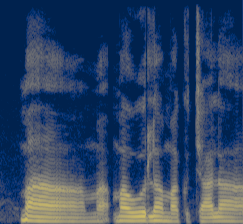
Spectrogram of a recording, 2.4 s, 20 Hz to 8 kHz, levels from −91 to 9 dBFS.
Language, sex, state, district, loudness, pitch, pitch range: Telugu, male, Andhra Pradesh, Chittoor, -16 LUFS, 140 Hz, 135-155 Hz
